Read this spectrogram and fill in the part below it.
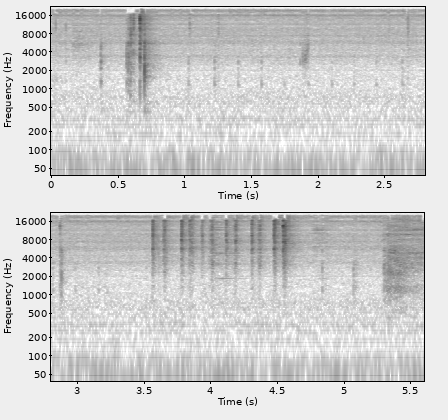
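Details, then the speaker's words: Homemade magnetically stabilized keyboard spacebar compared with a regular Cherry stabilizer: loose, clattery clicks and rattle from the sloppy Cherry-style spacebar stabilizer, which feels mushy and fails to register spaces. "But that's the difference right there between my stabilizer and a regular cherry one. Hear that rattle?"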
